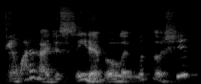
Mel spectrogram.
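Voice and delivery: hushed inner voice of regret. Retold or imitated. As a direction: mutter it to yourself, full of regret. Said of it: "In my head, I was talking".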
